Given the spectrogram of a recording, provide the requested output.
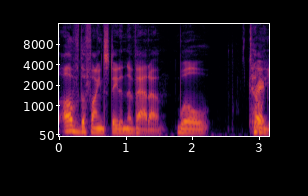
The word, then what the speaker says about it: Nevada: So I went to CES 2019 in Las Vegas, Nevada, which I have learned is pronounced Nevada. Not Nevada.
